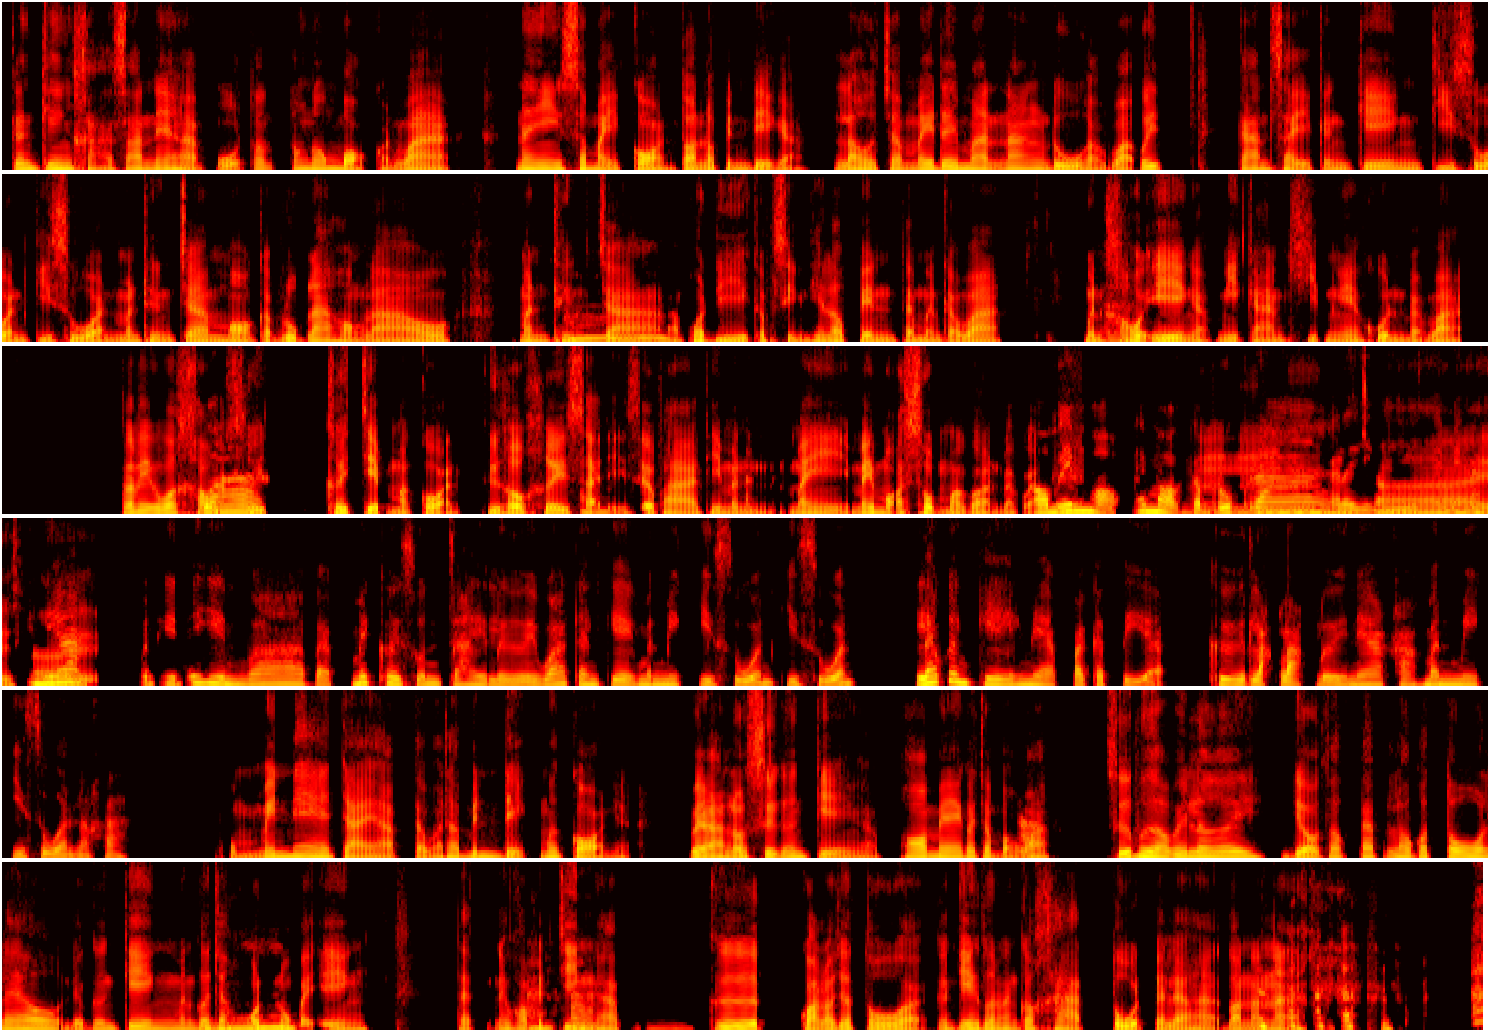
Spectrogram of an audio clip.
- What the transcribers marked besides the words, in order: other noise; lip smack; other background noise; lip smack; chuckle; chuckle; tapping; chuckle
- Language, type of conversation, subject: Thai, podcast, มีเคล็ดลับแต่งตัวยังไงให้ดูแพงแบบประหยัดไหม?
